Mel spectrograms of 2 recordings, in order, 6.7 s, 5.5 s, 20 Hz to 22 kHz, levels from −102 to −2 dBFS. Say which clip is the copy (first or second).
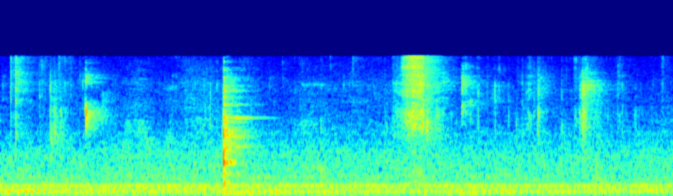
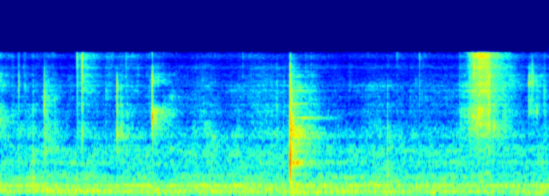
second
